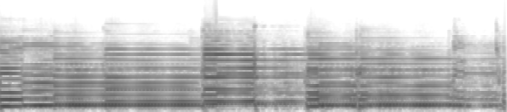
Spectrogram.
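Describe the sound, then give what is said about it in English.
Electric guitar plays through amp tremolo with the reverb sent through the tremolo, so even the reverb tail throbs. Sustained notes and chords pulse rhythmically in volume, loud and clear, with several note changes and no talking. “I kind of learned this from Leslie Players, you get a different thing when you send the reverb through the tremolo”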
